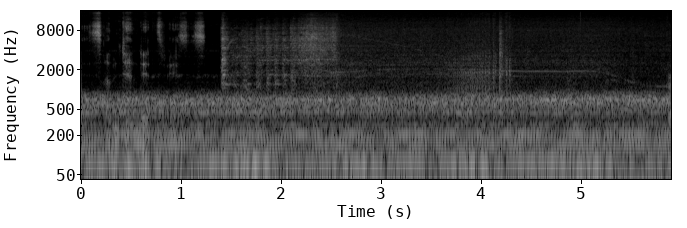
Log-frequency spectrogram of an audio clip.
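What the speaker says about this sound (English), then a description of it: "Roger hears a car start up right outside." A car engine rumbles low and steady just outside a house in a video game, with a continuous idling drone and faint clicks and scrapes over it.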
